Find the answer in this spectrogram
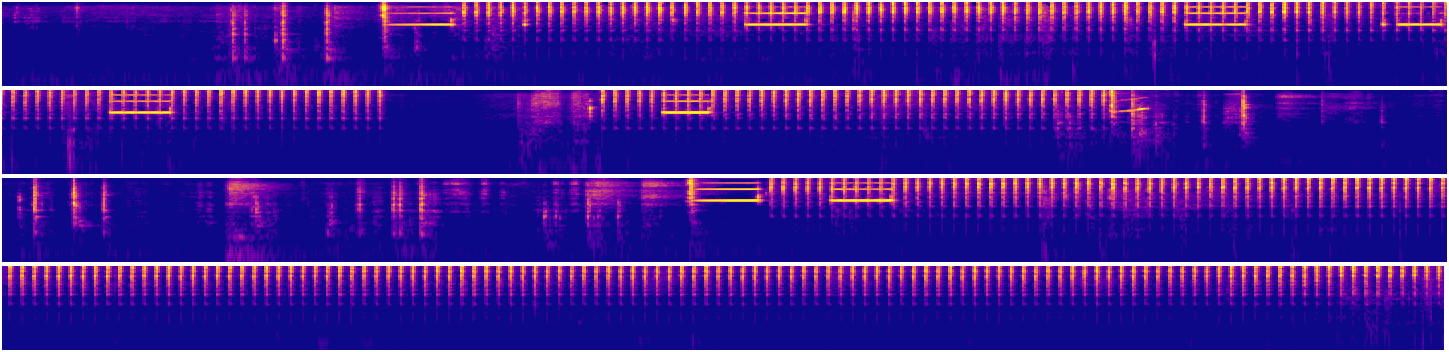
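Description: Two spark plugs firing in a bench spark plug tester: a fast, even snapping buzz of high-voltage sparks that stops and restarts twice. Short electronic beeps come in several times over it.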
